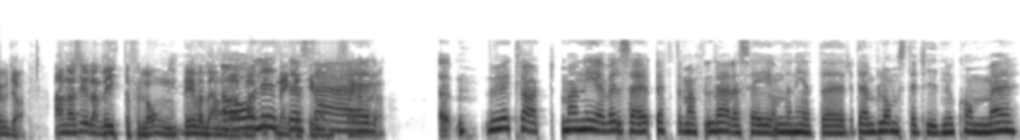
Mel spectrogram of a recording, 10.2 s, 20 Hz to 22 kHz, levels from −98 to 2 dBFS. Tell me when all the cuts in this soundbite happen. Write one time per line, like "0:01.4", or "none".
0:04.7
0:06.2
0:07.0
0:08.5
